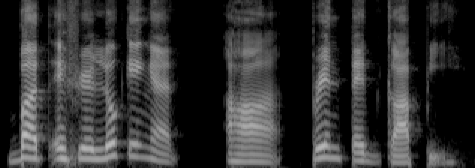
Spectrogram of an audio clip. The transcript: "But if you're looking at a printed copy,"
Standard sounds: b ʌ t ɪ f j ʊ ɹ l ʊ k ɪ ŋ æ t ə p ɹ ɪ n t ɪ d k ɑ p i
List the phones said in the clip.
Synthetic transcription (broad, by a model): b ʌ t ɪ f j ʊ ɹ l ʊ k ɪ ŋ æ t ə p ɹ ɪ n t ɪ d k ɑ p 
